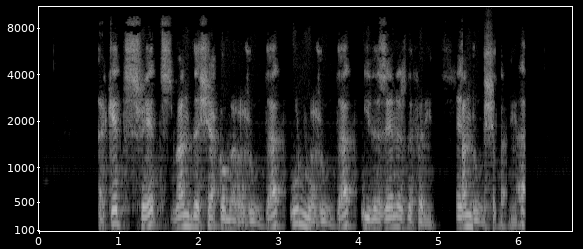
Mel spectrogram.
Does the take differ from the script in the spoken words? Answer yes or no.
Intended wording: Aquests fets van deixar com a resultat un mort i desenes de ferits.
yes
